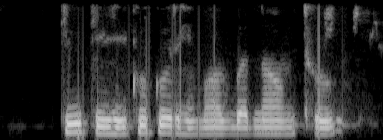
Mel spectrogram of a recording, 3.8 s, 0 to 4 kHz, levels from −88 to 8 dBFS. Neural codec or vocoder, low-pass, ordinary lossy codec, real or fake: none; 3.6 kHz; AAC, 32 kbps; real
